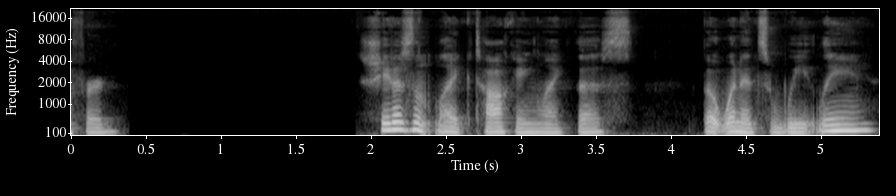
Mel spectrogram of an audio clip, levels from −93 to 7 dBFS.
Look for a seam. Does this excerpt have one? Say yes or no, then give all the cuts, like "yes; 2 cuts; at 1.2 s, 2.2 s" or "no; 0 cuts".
no; 0 cuts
